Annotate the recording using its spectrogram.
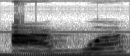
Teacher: A vogal é a base da sílaba e a semivogal é pronunciada de maneira mais fraca. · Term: ditongos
